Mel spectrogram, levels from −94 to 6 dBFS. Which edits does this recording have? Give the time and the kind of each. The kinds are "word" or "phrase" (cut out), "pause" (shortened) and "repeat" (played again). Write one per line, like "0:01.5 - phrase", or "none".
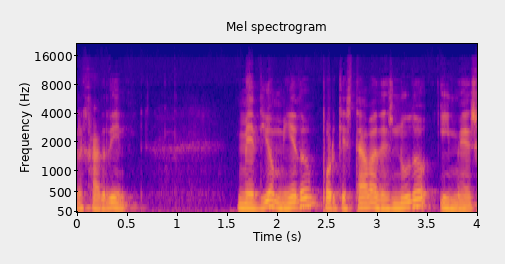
none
